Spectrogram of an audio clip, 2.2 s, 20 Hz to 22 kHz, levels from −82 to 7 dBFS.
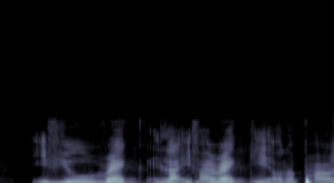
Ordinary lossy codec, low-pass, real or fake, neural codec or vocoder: none; none; real; none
